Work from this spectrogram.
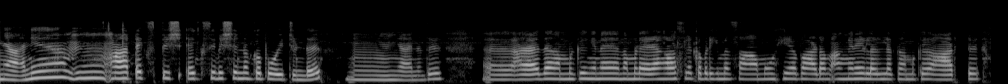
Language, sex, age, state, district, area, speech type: Malayalam, female, 18-30, Kerala, Wayanad, rural, spontaneous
